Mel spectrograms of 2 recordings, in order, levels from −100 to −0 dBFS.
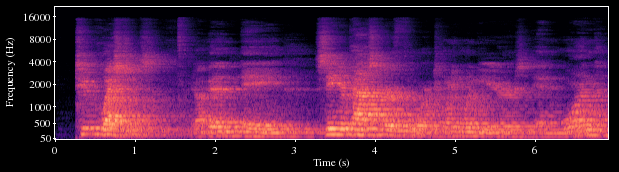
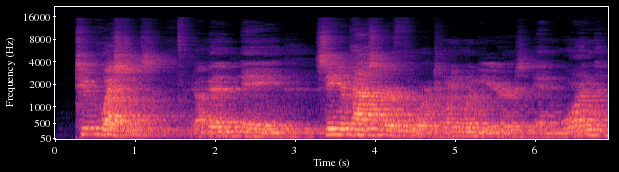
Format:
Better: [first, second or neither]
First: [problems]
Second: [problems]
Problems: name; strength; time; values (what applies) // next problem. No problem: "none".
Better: neither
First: off-mic speech; far // room echo; strong; dies away in 1.8 s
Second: off-mic speech; far // room echo; strong; dies away in 1.8 s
